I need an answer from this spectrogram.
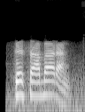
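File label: "kesabaran", Indonesian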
